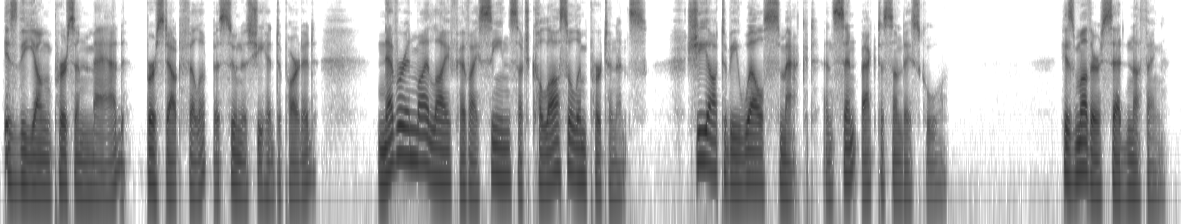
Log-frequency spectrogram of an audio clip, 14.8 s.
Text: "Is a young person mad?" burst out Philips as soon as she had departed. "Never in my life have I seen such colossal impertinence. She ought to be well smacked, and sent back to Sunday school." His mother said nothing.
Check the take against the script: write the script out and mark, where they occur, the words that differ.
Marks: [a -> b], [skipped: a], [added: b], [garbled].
"Is [a -> the] young person mad?" burst out [Philips -> Philip] as soon as she had departed. "Never in my life have I seen such colossal impertinence. She ought to be well smacked, and sent back to Sunday school." His mother said nothing.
